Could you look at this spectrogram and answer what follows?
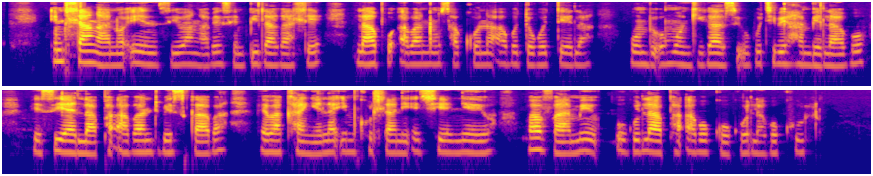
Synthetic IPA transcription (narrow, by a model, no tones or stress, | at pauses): im̩ɬaŋanɔʔɛjend͡zʱiwaŋaβɛzempʼilaɣaɬɛlapʰɔʔaβaŋ͡ǃusakʰɔnaʔaβɔd̥ʱɔɣɔtʼɛla | ɣumbʱɛɔmoŋiɣaziuɣutʰiβɛhambʱɛlaβɔβesijalapʰaʔaβantʼuβesi̥ɡ̥ʱaβaβɛβakʰaŋɛlaʔimikʰuɬanɛʔet͡ʃʼijɛnɛjɔβavamɛuɣulapʰaʔaβɔɡ̥ʱɔɡ̥ʱɔlaɣɔkʰuːlu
